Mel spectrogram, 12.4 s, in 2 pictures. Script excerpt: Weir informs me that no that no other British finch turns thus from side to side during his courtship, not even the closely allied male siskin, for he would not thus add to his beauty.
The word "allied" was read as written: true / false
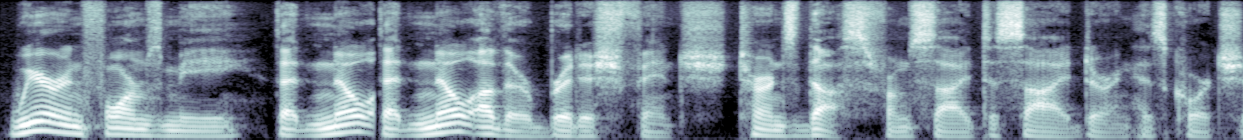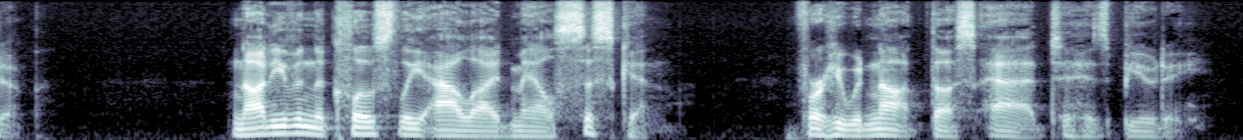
true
